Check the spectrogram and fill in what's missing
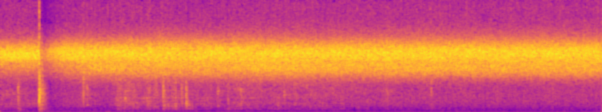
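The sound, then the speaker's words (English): A dense swarm of cicadas buzzes loudly in a steady, shrill, unbroken drone that never lets up, with a single brief click near the start and no voices, on a bright, sunny day with a few clouds and a little breeze. “The cicadas are swarming quite a bit.”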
